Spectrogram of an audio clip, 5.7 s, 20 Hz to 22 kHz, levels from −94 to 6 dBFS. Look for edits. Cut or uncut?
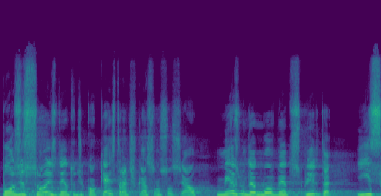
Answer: uncut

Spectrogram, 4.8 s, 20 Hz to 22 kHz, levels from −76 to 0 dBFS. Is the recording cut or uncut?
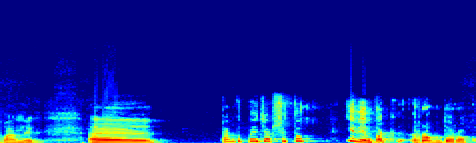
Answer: uncut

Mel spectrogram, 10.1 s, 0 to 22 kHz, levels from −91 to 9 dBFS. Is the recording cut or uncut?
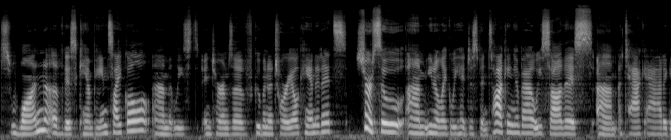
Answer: cut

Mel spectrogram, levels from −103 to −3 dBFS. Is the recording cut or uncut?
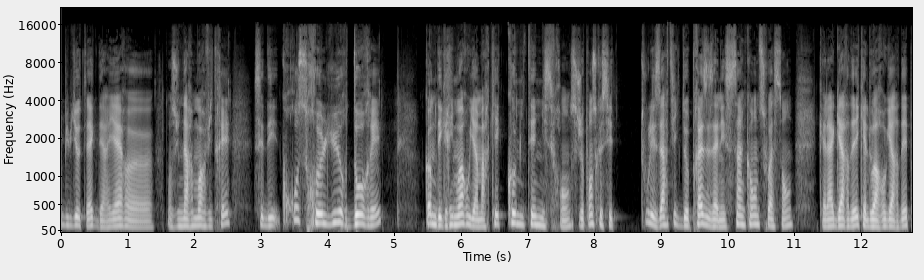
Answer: uncut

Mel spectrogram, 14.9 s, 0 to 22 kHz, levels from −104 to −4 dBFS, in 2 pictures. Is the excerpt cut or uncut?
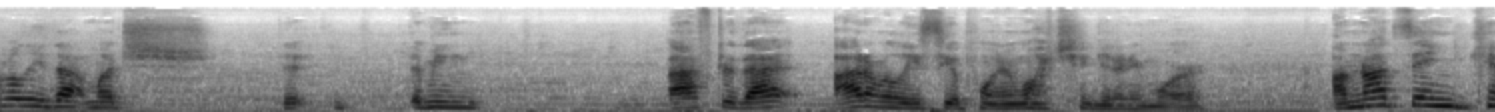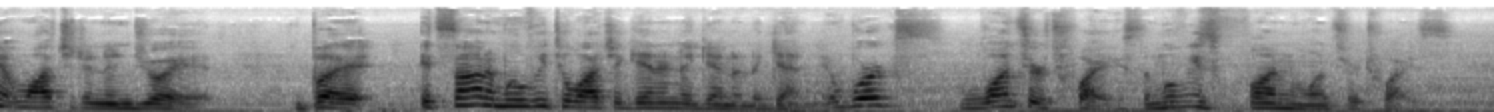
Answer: cut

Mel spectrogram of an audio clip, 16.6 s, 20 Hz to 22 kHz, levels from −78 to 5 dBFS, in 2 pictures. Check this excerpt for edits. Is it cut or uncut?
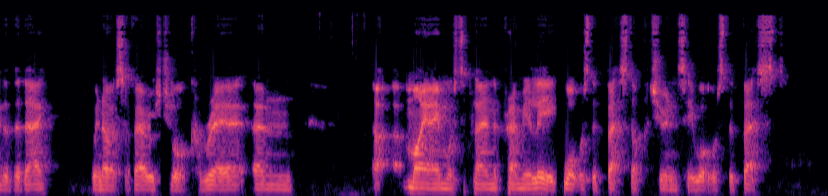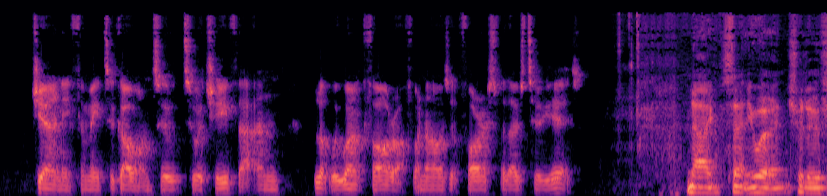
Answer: cut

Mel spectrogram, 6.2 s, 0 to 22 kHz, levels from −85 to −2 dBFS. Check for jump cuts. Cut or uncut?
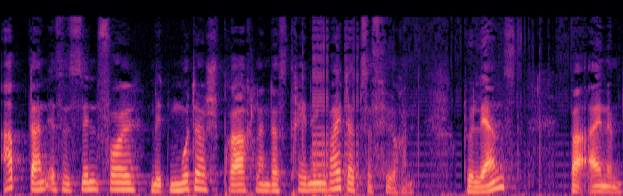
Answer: cut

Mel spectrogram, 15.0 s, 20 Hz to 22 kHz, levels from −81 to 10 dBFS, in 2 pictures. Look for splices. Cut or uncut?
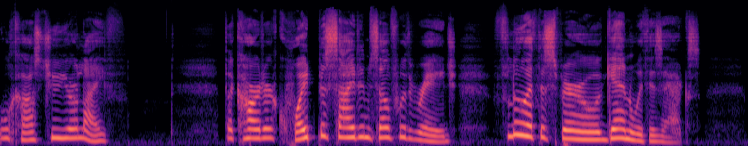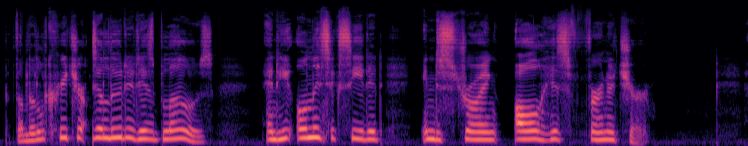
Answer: cut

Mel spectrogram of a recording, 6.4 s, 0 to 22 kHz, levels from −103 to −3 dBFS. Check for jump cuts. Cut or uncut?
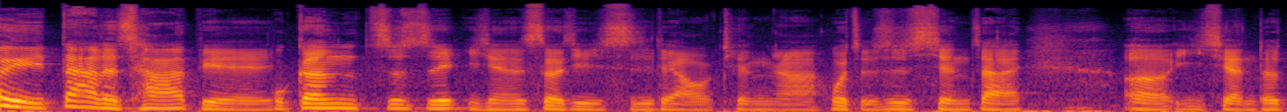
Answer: cut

